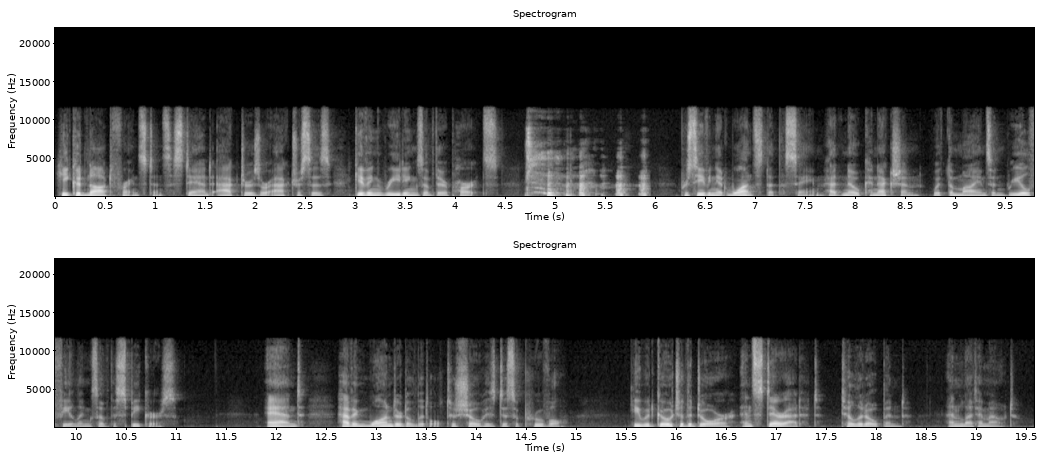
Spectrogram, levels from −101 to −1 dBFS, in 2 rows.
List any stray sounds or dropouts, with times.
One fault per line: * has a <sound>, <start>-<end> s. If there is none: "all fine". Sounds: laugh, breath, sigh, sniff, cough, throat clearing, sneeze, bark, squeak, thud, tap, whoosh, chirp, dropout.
* has a laugh, 4.7-6.0 s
